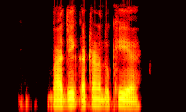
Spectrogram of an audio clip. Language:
Dhatki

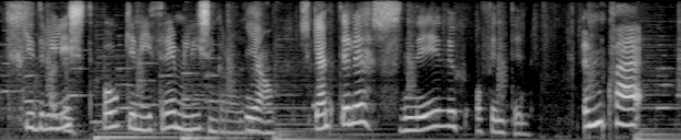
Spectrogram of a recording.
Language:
Icelandic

